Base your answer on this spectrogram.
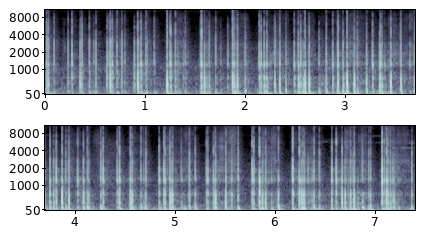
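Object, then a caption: Hardcover book with cardboard cover. A solid hardcover book with a printed striped cardboard cover is held sideways in front of the mic and tapped quickly with long nails. The result is dozens of rapid, dry, clicky taps with a hollow low-mid thud, each dying away almost instantly in a steady, busy rhythm.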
